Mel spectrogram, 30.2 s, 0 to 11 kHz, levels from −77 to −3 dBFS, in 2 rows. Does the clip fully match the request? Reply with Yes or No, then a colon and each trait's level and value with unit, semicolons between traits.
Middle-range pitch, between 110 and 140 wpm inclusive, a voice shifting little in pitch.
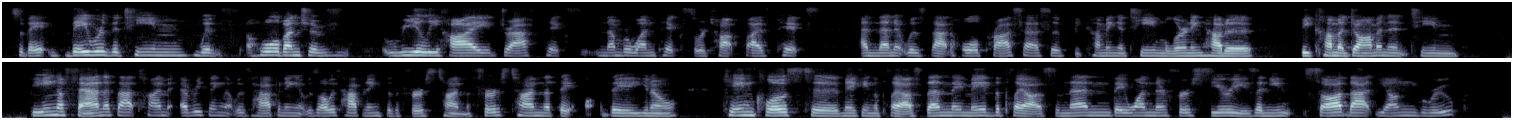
No: medium, 170 Hz; average, 180 wpm; narrow, 2.2 semitones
